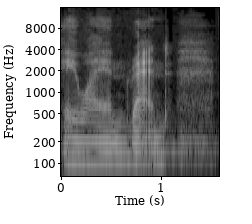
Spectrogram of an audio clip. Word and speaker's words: Ayn Rand: By I don't know how to say her name, A.Y.N. Rand.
